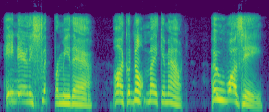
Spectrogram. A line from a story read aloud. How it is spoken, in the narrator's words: jubilating and sneering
